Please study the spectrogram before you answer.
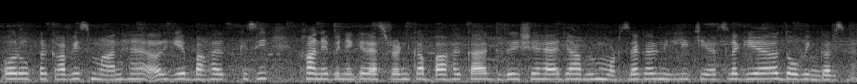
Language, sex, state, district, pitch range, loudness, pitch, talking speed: Hindi, female, Punjab, Pathankot, 235-250 Hz, -19 LUFS, 245 Hz, 190 wpm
